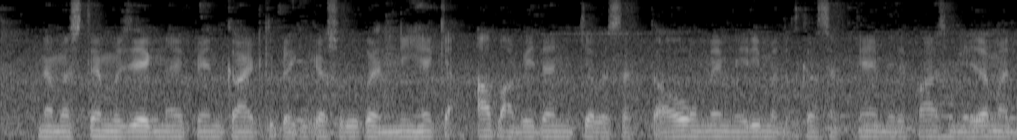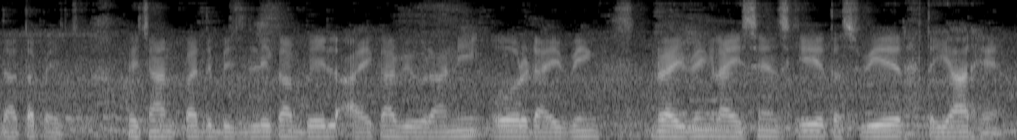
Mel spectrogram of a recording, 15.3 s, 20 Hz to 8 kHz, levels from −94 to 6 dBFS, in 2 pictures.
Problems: none marked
